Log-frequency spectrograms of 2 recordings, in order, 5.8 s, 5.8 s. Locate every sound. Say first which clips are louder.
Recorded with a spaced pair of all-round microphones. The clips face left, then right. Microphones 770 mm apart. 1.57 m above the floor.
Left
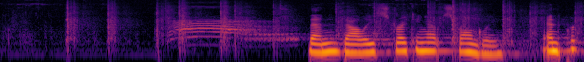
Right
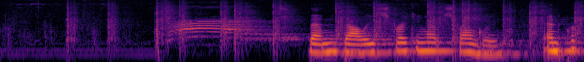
1.7 s a cat meowing: left 2 dB; 55° left (ahead or behind), 1.3 m; by 3.0 s 70° left (ahead or behind), 2 m
3.1 s a woman speaking: left 9 dB; 60° left (ahead or behind), 0.6 m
